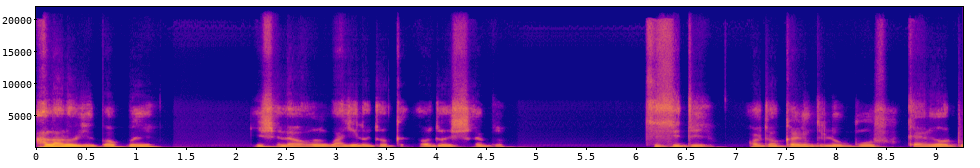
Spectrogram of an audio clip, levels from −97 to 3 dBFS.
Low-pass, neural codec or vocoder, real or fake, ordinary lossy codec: none; autoencoder, 48 kHz, 32 numbers a frame, DAC-VAE, trained on Japanese speech; fake; none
